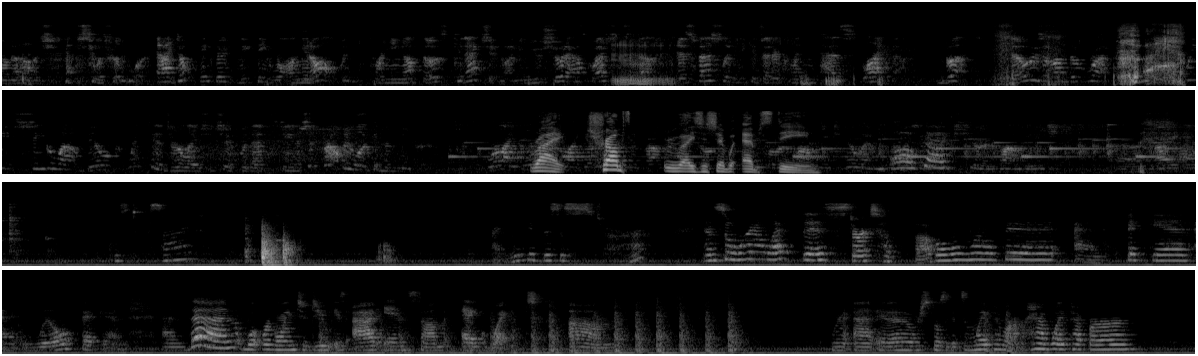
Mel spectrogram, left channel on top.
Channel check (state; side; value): different; both; correlation 0.00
